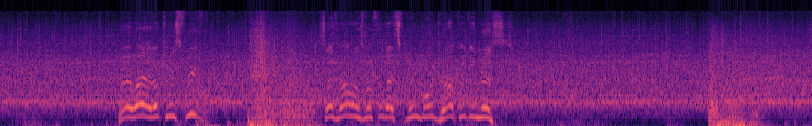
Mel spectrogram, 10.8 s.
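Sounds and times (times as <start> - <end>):
pro wrestling crowd noise: 0.0 - 10.8
speech: 1.6 - 2.9, 4.3 - 6.8
wrestler slamming an opponent onto the ring mat: 9.5 - 10.3.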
